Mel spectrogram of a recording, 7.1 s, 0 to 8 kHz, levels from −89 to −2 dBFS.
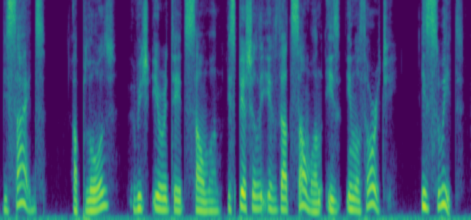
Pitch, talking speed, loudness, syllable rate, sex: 160 Hz, 135 wpm, -20 LUFS, 5.4 syllables/s, male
